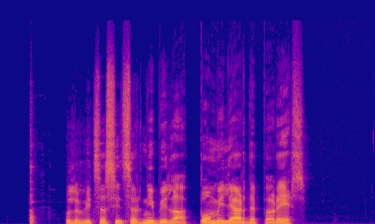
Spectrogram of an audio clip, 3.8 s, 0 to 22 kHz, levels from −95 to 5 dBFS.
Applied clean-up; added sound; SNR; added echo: neural mask model RNNoise.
